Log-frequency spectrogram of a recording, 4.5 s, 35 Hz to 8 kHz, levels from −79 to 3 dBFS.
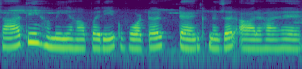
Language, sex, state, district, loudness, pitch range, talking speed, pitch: Hindi, male, Chhattisgarh, Raipur, -17 LUFS, 180-200 Hz, 160 wpm, 190 Hz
